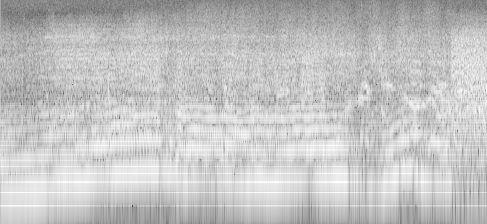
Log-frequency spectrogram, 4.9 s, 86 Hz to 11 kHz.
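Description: A Skoda kit car at full throttle on a 1996 Croatian rally stage, its engine howling loud and close with rising and falling revs as it shifts, tyres scrabbling beneath.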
